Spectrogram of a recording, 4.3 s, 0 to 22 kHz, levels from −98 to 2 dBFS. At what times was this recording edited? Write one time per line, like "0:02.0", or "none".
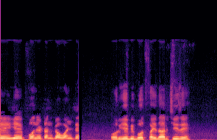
0:01.5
